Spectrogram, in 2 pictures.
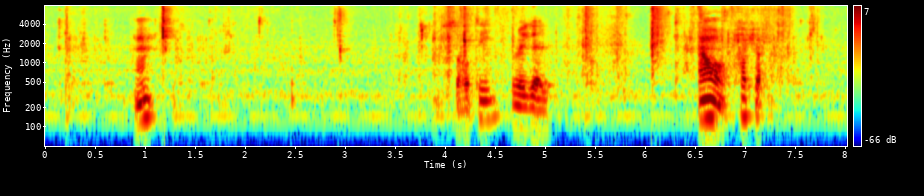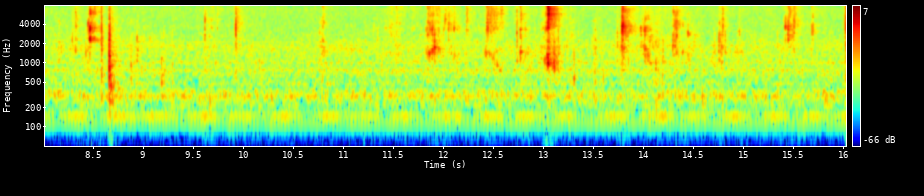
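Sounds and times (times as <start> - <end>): faint steady hum: 0.0 - 16.0
person chewing crunchy food: 11.4 - 15.9.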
